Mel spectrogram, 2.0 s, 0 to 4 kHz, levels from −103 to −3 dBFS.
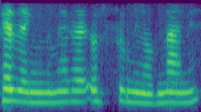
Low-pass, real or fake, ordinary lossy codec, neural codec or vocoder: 3.6 kHz; real; AAC, 32 kbps; none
